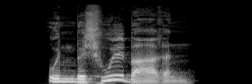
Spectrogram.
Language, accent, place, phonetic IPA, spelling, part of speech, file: German, Germany, Berlin, [ʊnbəˈʃuːlbaːʁən], unbeschulbaren, adjective, De-unbeschulbaren.ogg
- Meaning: inflection of unbeschulbar: 1. strong genitive masculine/neuter singular 2. weak/mixed genitive/dative all-gender singular 3. strong/weak/mixed accusative masculine singular 4. strong dative plural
